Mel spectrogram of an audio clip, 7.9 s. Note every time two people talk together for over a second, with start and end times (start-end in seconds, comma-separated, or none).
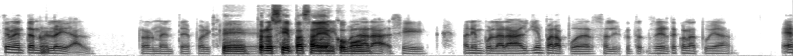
2.2-3.8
